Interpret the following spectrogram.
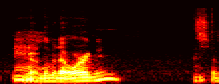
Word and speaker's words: Oregon: oh oh oh or it's not Oregon it's Oregon okay all right I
